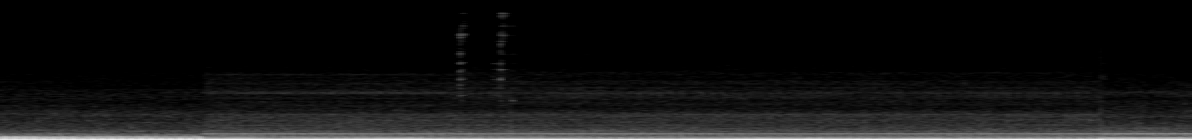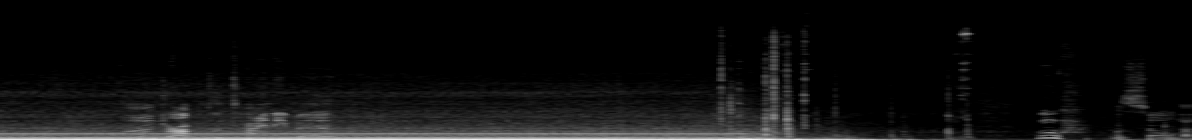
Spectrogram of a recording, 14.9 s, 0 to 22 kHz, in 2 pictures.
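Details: 1990 Toyota Celica GTS after cleaning the idle control valve and repairing airflow sensor wiring: idle sits high and steps between speeds instead of settling; high surging idle, vacuum leak or swapped wires suspected.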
